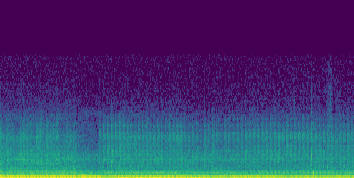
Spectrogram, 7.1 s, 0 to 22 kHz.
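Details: 1996 Chevrolet Silverado K1500, Vortec 5.0 V8: a deep, uneven knock about three a second from a rod knock that keeps getting worse; metal shavings in the oil, reman engine ordered.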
